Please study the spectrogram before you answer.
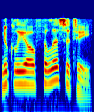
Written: nucleophilicity

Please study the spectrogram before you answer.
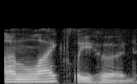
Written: unlikelihood

